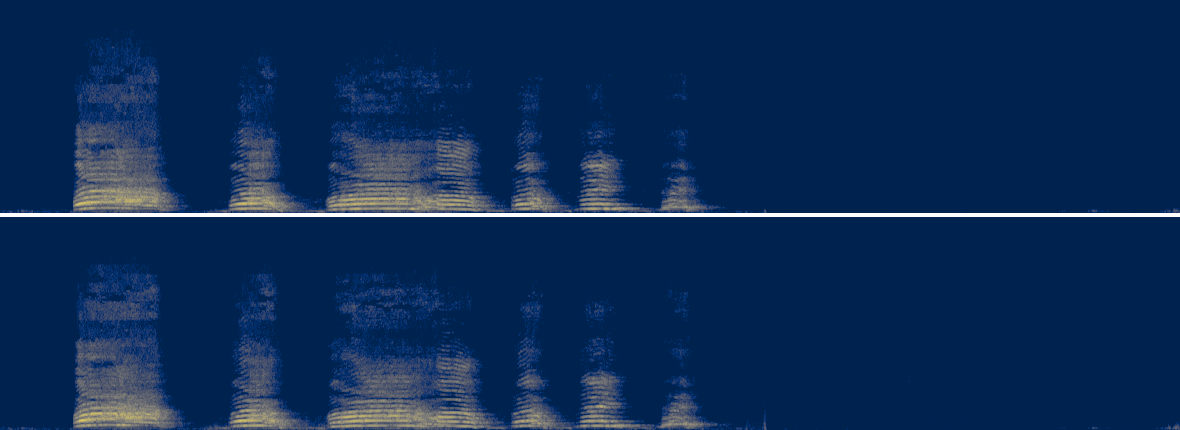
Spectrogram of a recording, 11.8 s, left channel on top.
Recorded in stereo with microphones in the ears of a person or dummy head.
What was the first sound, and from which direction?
A scream, 40° left (ahead or behind).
